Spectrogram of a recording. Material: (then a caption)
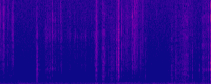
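Soap. A blade carves and scrapes a solid pink-red oval bar of soap held in the hand, sending curls of soap falling onto a pile. Soft, quiet scraping runs over a low background rumble, broken by a few sharp, bright crisp ticks as the blade cuts in.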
